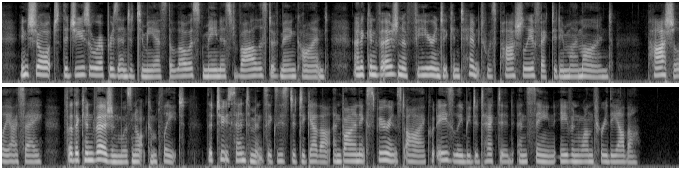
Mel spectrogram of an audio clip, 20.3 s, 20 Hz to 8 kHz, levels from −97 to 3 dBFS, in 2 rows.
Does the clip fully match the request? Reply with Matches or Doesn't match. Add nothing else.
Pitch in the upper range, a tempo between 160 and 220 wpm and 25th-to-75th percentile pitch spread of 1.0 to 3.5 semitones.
Matches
